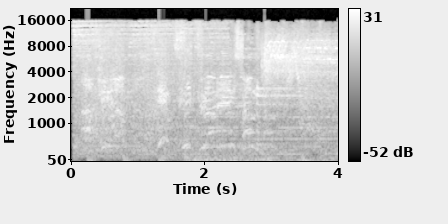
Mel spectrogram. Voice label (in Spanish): exclamacion de athena; saint seiya soul of gold; athena exclamation; exclamacao de athena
